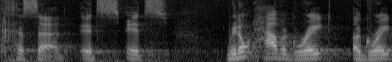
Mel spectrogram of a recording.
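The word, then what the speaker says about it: חסד: So the first concept I want to talk about, I'm going to practice my Hebraic pronunciation, chesed.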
